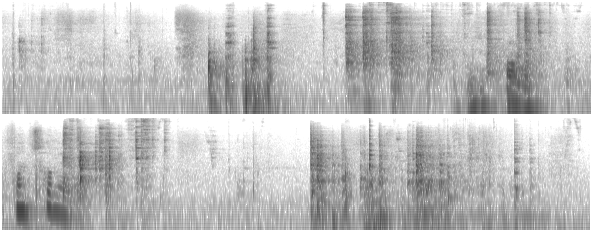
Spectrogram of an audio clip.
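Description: Dishes clink and clatter.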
